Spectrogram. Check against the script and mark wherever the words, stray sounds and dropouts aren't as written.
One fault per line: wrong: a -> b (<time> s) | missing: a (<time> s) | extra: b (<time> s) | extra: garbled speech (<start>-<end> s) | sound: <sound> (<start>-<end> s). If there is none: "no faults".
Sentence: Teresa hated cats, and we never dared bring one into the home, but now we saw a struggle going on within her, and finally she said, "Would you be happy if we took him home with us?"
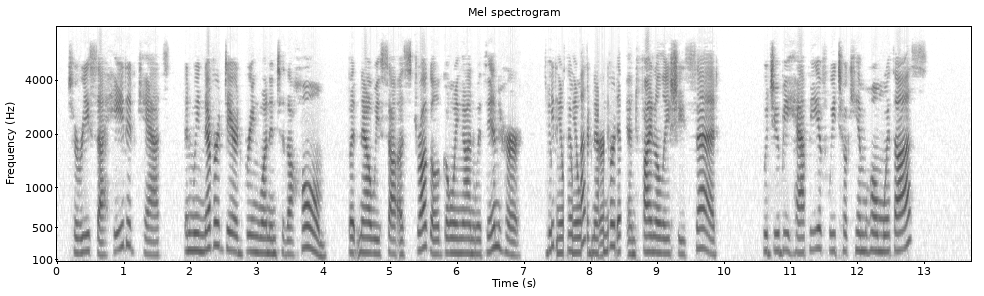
extra: garbled speech (7.3-8.5 s)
